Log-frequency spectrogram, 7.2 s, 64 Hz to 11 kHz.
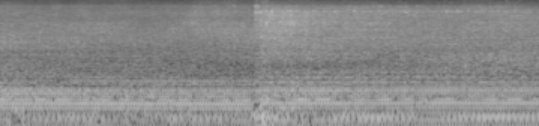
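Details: Snapper Yard Cruiser zero-turn mower with 42-inch cut, revived after a mouse nest, cutting long grass: steady, even engine drone holding its speed, no misses or knocks, no smoke, didn't get too hot; normal running under load.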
